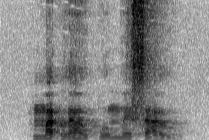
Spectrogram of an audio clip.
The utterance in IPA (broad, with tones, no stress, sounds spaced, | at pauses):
m ä˦ ʔ l a˦ ʊ̯ p o˦˨ ʊ̯ m ɛ˦ sʰ a˨ ʊ̯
